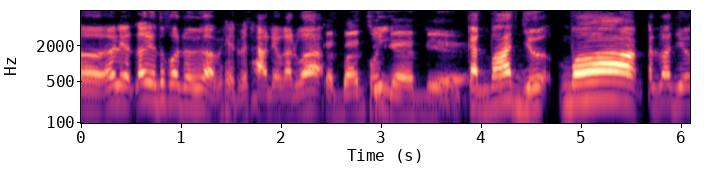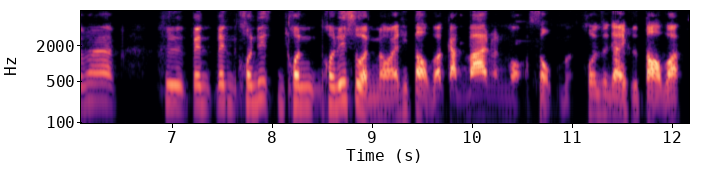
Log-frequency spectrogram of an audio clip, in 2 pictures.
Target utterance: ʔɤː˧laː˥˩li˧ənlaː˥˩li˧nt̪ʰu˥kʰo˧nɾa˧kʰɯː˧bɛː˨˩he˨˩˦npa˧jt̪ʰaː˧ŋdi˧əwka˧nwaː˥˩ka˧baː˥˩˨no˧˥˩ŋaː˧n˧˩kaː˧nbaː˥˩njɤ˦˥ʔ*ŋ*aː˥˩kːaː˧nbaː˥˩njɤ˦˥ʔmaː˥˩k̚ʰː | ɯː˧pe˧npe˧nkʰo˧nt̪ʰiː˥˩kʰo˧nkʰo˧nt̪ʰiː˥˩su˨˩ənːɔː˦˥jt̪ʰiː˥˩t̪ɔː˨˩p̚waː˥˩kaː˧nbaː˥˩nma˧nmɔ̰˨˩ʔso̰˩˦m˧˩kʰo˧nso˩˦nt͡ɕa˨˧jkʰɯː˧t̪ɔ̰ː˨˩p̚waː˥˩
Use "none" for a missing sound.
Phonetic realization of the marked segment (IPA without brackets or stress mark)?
m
